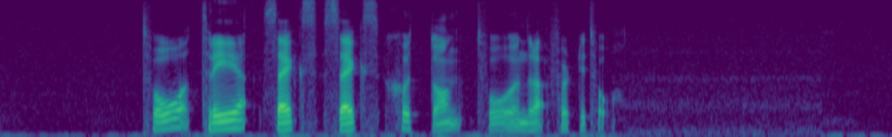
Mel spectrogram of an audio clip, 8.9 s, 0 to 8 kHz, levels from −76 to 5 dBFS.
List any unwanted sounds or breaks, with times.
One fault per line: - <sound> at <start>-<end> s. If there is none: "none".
none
